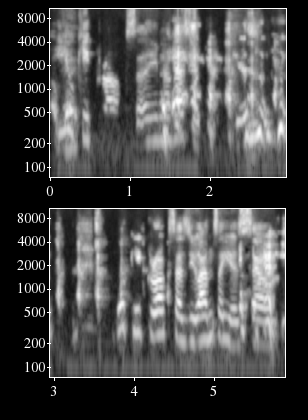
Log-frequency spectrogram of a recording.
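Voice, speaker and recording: With a South African accent, a woman speaks at a fairly slow pace in a fairly high pitch with lively intonation, over noticeable background noise. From Lesotho. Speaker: livestream co-host. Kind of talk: casual chat.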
